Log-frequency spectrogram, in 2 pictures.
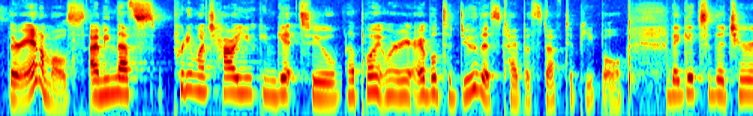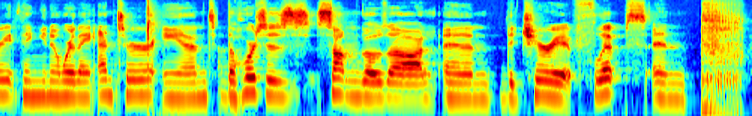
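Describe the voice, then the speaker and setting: A woman talking casually to her camera in a chatty, slangy spoiler review of a book. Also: mid-range voice. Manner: chatty, slangy, animated storytelling. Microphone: camera mic.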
